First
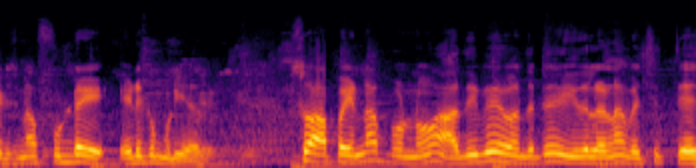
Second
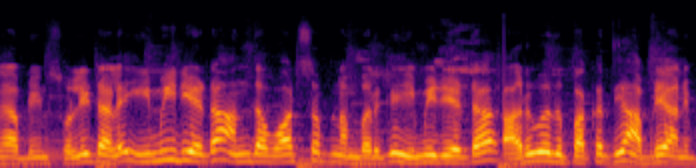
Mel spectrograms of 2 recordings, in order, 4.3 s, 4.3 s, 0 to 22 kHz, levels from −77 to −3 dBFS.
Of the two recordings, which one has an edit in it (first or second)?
second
